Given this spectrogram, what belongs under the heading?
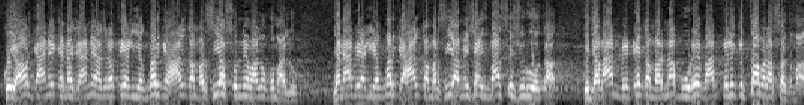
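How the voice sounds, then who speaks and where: A man's voice: high voice, a bit bright. A male preacher delivering a religious sermon, telling a moral story in an exhortative manner at a gathering. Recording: echoey hall reverb.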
